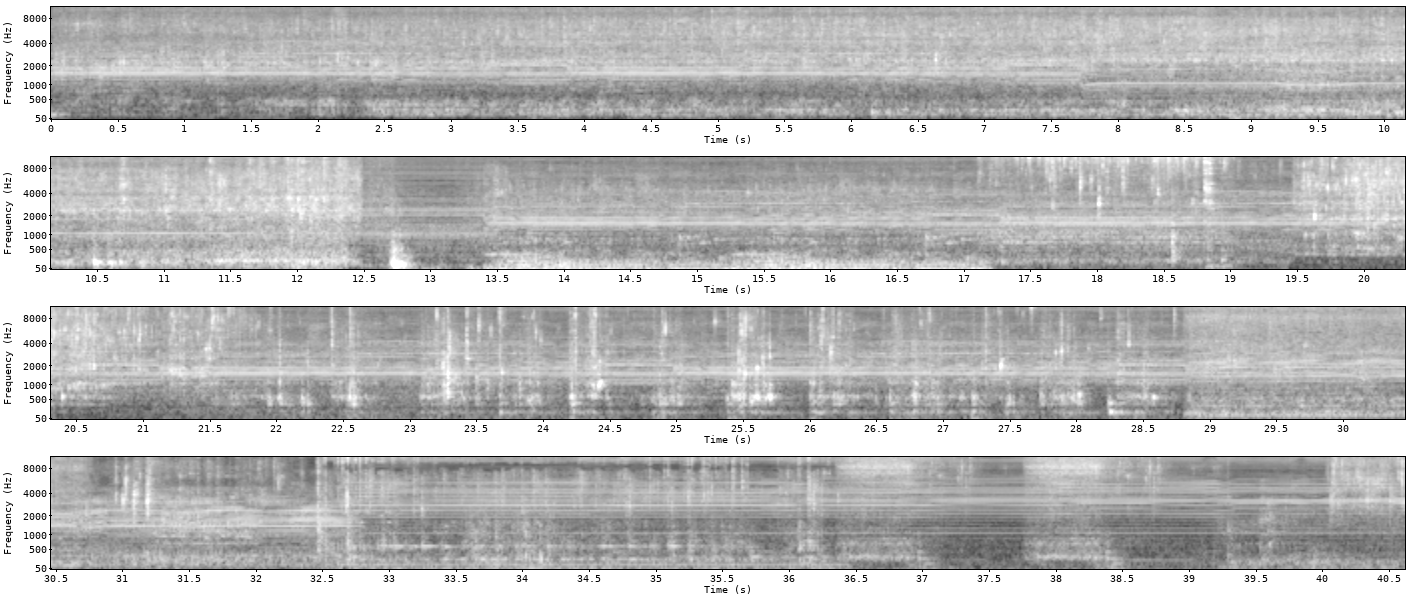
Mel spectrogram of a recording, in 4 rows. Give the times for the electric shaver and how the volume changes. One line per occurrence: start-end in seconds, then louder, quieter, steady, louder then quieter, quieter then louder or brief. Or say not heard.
0.0-40.5 steady.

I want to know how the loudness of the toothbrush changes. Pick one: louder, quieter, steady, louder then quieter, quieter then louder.
louder.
